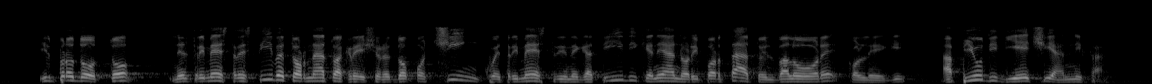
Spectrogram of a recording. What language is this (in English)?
Italian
